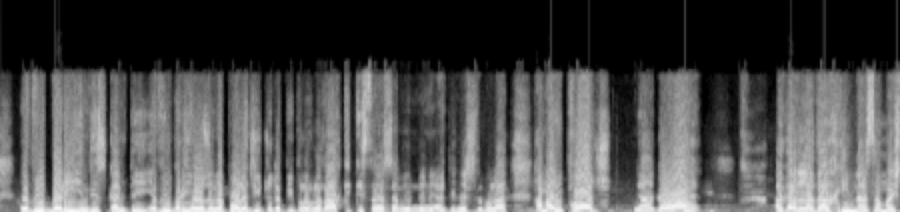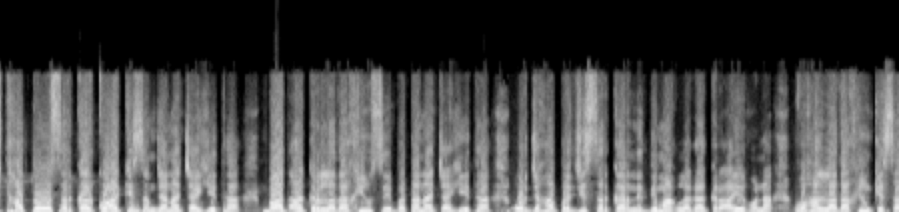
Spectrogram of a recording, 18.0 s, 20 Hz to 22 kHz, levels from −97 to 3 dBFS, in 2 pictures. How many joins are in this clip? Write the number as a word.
one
